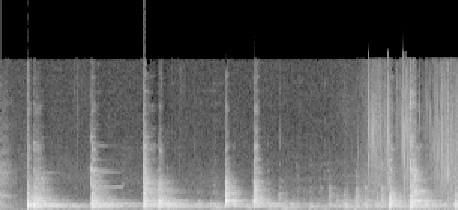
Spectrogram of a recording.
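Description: Steel plow skid shoe and its pin knocking against the blade's mount as the shoe is moved to a new height. About eight irregular clanks, each ringing briefly.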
